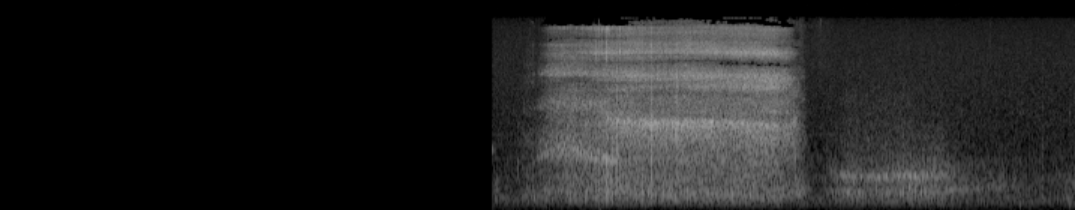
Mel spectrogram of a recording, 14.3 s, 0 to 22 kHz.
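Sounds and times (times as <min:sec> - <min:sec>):
vape inhale: 0:07.0 - 0:13.4.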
